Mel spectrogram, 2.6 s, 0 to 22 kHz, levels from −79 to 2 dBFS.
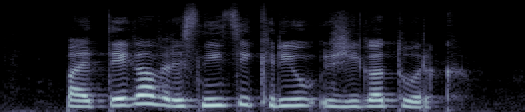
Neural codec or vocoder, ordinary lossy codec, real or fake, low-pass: codec, 44.1 kHz, 7.8 kbps, DAC; none; fake; 19.8 kHz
